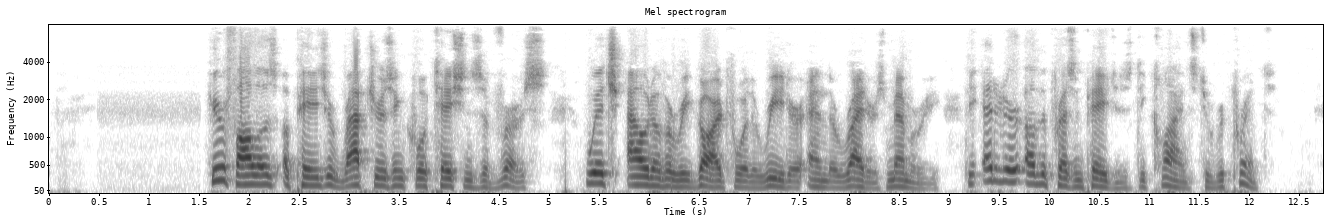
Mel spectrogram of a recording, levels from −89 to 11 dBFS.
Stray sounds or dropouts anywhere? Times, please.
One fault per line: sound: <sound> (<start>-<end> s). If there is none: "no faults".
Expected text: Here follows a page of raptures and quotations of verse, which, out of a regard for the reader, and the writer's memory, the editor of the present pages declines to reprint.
no faults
